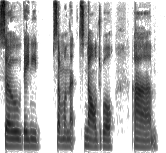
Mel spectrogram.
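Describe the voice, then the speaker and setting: A woman's very deep, low voice in a flat monotone, dry and close with no echo, on a very clean recording with a silent background. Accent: Midwestern US. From Indiana, US Midwest. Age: 20s. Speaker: real estate agent. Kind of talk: interview.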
